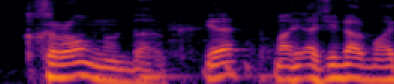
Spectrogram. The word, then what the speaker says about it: Kroonenburg: got that right Mike in Dutch it's a cronenburg cronenburg yeah as you know my Dutch isn't isn't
